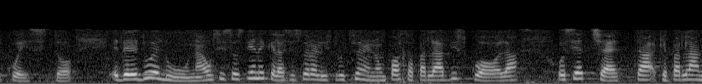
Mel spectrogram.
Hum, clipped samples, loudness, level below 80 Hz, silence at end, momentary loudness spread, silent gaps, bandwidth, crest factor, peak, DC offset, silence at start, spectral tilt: none; under 0.1%; -27 LUFS; -64 dBFS; 0 s; 12 LU; none; 5.4 kHz; 18 dB; -8 dBFS; 0.4%; 0 s; -7 dB/octave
